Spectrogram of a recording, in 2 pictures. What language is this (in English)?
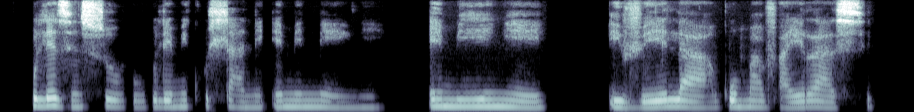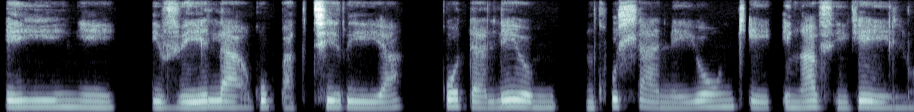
North Ndebele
